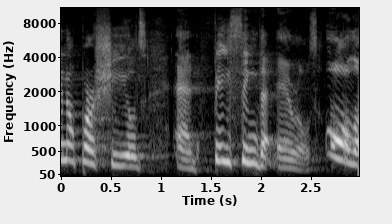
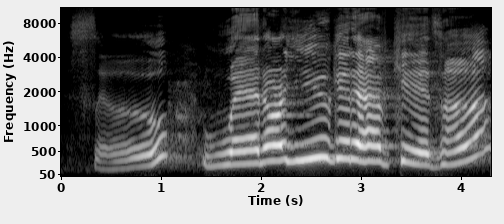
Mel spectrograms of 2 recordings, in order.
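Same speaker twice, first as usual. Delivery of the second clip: nosy friend voice; 5 semitones higher, 12 dB louder, slower than usual. Retold or imitated. Nosy friends quoted at showers.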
